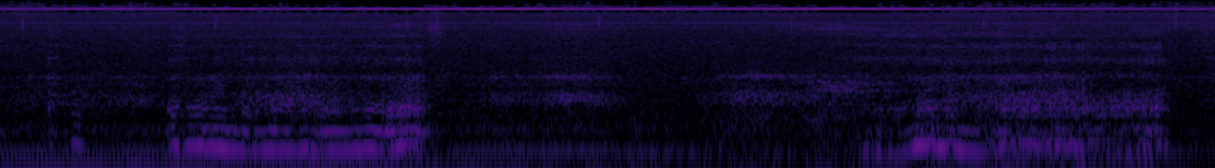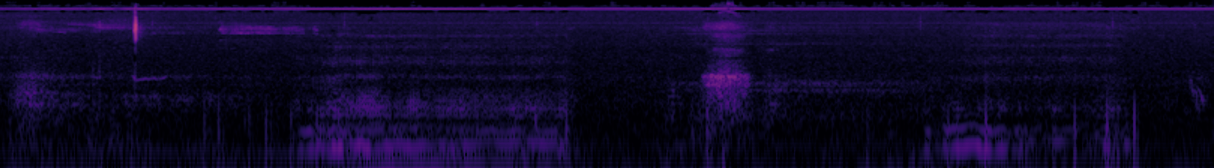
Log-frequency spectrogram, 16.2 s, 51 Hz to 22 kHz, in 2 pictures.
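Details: Snoring during sleep: low, rumbling snores about 14 a minute in an irregular rhythm, with faint nasal snorts.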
